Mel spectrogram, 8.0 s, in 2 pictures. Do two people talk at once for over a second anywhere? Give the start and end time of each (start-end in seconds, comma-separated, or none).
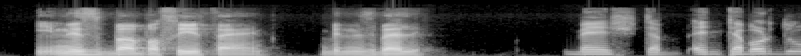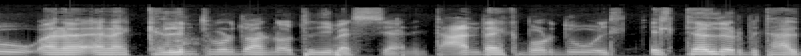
none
